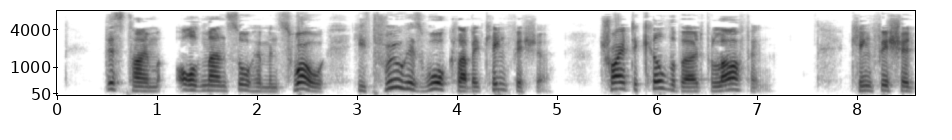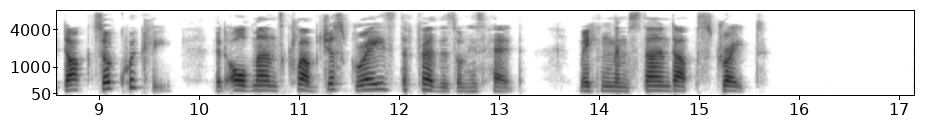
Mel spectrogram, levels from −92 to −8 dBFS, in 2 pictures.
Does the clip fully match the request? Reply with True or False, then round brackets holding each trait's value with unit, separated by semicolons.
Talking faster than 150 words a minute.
False (145 wpm)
